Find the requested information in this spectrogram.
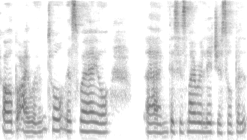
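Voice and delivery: ordinary talk, nothing marked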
